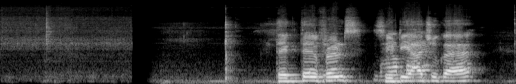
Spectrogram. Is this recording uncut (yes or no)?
no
